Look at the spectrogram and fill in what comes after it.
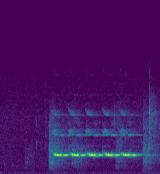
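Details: Electric TV cover lift motor gives a high steady chirp, pulsing about four times a second, while reprogramming, acknowledging the newly set upper limit.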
